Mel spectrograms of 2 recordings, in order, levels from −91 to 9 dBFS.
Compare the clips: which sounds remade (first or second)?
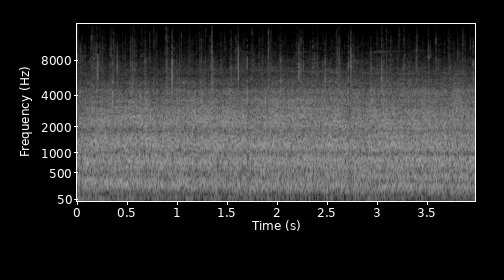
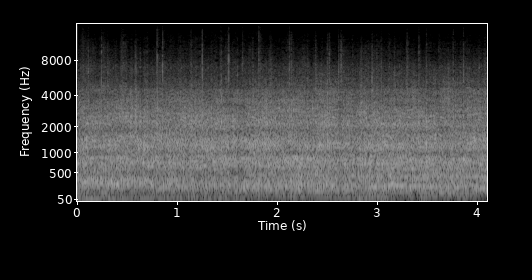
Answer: second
